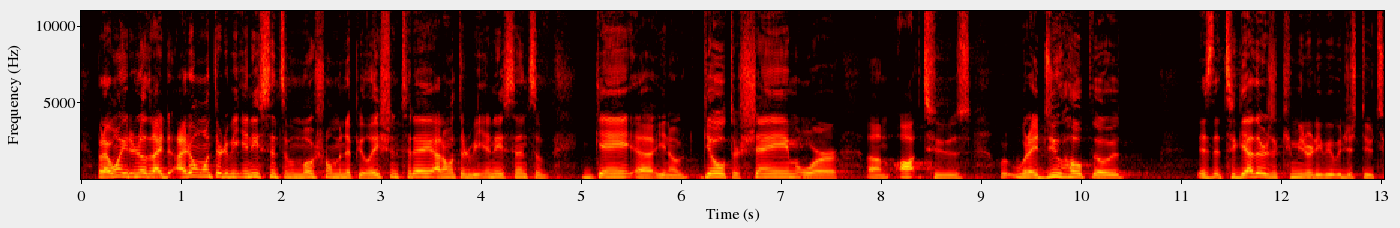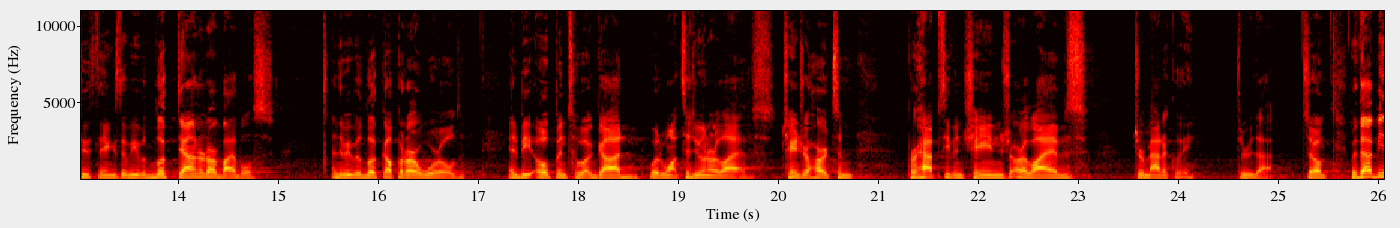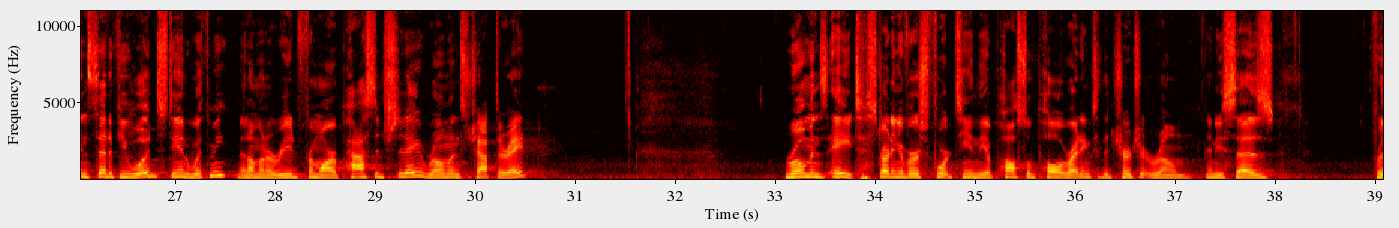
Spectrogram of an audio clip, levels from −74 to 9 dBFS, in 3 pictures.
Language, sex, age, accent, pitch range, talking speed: English, male, 20-39, American, 150-190 Hz, 210 wpm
